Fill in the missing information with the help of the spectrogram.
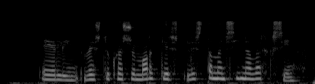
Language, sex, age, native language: Icelandic, female, 40-49, Icelandic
